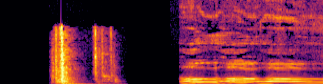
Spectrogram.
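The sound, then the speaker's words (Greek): A front door is opened for an arriving guest on New Year's Day, with two quick wooden knocks and a rattle of the latch. After a short pause, a person starts speaking. “Πιένε να ανοίξεις να δούμε ποιος κατέφτασε πρώτος που το σώει.”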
